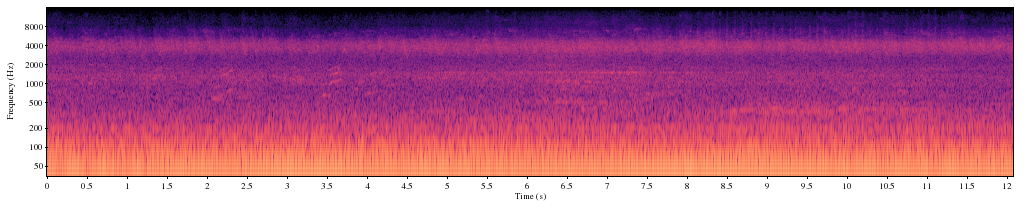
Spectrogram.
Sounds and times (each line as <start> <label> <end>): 0.0 Very many sparrows 12.0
